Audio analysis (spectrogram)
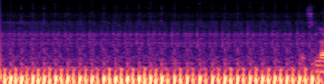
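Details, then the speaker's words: Suzuki Bandit with Blue Flame exhaust, warm idle after restoration: steady thumping idle that wavers and sags slightly; engine runs and is timed, but the owner thinks it probably needs new carbs and the air-fuel screws are messed up. "I know it's not right I know it's it's not right but um what we've shown there is that the engine's running and timed the exhaust doesn't sound terrible"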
